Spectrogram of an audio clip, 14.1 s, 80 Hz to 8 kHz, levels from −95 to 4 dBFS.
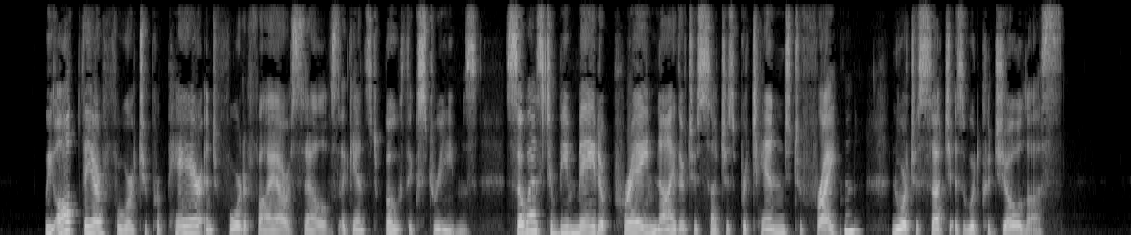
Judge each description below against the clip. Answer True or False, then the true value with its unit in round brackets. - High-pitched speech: False (165 Hz)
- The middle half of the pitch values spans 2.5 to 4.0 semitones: False (4.5 semitones)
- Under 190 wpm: True (135 wpm)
